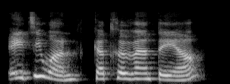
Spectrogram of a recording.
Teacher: I'm doing the liaison, the link between the T, the last T, and the un. Mm-hmm. It's just because you have a voyelle in un.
